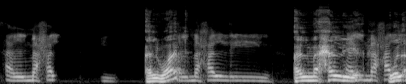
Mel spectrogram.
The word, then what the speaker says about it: al-Mahalli: It is not al-Muhalla. What it You is? don't understand. What it is? It is al-mahalli.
